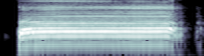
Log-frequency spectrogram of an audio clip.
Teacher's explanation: ता, तो ता के बारे में समझ लीजिए कि ता बारीक पढ़ी जाती है और जबान की नोक को ऊपर के दोनों दांतों की जड़ में लगाने से ता अदा होता है।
